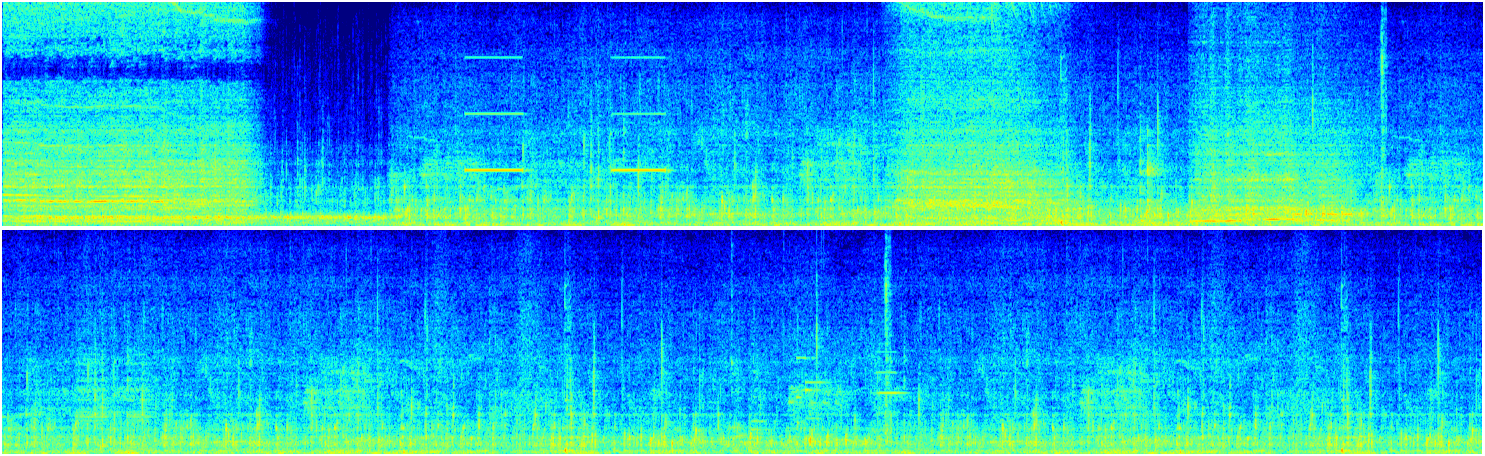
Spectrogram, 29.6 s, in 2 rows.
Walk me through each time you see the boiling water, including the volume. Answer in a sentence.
You can hear the boiling water from 0.0 to 29.5 s, at a steady volume.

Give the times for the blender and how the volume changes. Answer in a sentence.
You can hear the blender briefly from 0.0 to 2.6 s; and from 8.8 to 13.7 s, getting quieter then louder.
